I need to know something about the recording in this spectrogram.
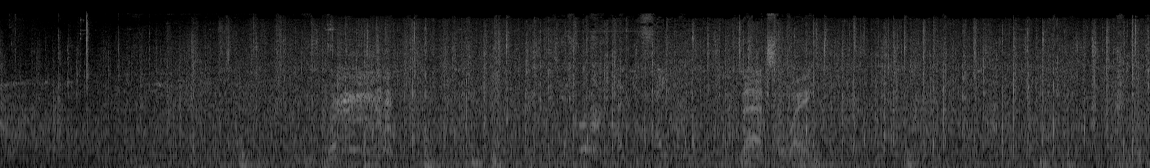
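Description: Carriage wheels rattle over cobblestones.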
